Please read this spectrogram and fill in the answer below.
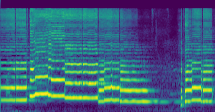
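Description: Solo alto saxophone playing a melodic line: a run of notes that settles into a long held note, a brief break, then a quick flurry of notes near the end.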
